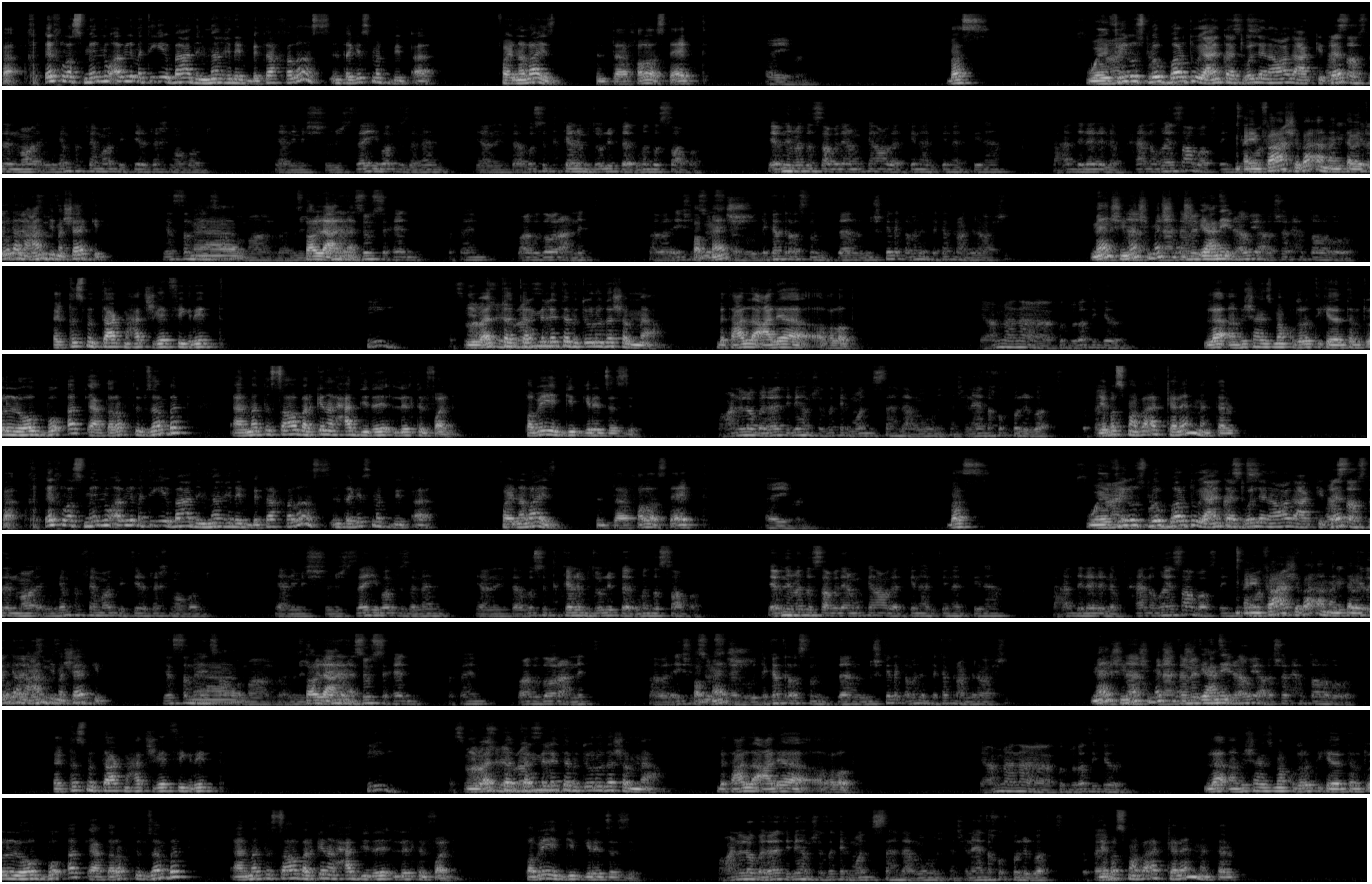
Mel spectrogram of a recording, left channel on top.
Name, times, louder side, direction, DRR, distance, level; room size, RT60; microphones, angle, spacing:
voice 1, 0.0-4.3 5.0-5.6 5.9-6.9 9.5-9.8 10.8-13.4 26.1-28.4 29.2-29.8 30.4-30.9 34.3-34.8 38.2-39.6 41.6-43.2 45.7-47.6 48.2-49.6 53.1-56.6 57.0-59.3 60.0-61.1 65.7-67.0, left 2 dB, 45° left, 0.6 m, -30 dB
voice 2, 7.6-8.1 10.7-11.8 12.2-12.6 13.2-15.8 16.4-18.1 18.4-20.6 21.3-23.7 24.2-26.6 27.0-28.3 29.0-31.5 31.9-32.2 32.5-33.2 33.8-37.4 38.3-40.9 44.7-45.0 45.5-46.6 50.8-52.3 61.9-65.2 65.6-65.9, right 1 dB, 25° right, 0.9 m, -40 dB
3.2 x 2.7 x 2.3 m
head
